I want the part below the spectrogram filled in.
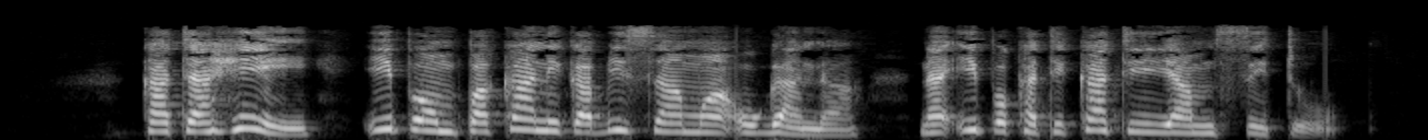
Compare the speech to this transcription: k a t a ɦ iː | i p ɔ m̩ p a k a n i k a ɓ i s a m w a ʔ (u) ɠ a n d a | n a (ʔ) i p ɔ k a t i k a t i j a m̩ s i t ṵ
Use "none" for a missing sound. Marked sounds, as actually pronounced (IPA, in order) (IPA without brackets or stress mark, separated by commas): u, ʔ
